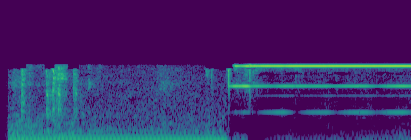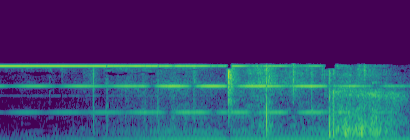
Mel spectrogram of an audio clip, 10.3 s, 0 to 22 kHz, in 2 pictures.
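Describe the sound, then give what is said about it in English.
A bell is rung to resume a class after a 10-minute break: after a few seconds of faint rustling, it holds a bright, steady sustained tone that hums on for several seconds with a few small knocks and clatters underneath. “And so at 8:15 after, I'll ring the bell again and we'll resume.”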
